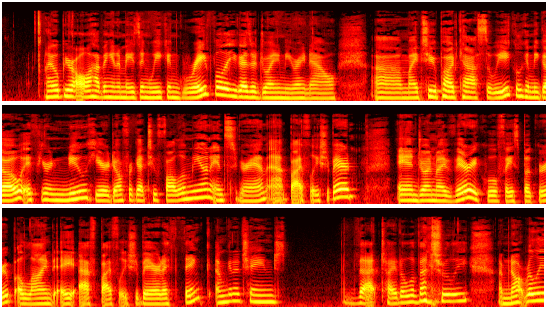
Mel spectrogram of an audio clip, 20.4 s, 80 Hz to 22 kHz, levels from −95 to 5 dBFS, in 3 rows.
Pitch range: 180-230 Hz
